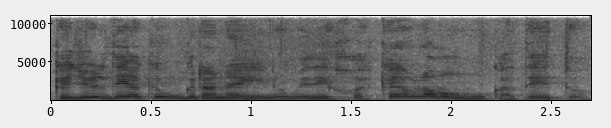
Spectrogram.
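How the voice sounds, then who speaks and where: Speech at a very fast pace, ordinary in pitch variation, amid noticeable background noise. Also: woman. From Granada, Andalusia. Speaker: interview guest. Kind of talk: interview.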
